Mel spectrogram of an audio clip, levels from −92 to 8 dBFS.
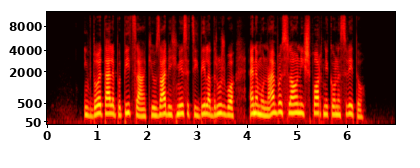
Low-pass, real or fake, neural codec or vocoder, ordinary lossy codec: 10.8 kHz; fake; codec, 24 kHz, 0.9 kbps, WavTokenizer, medium speech release version 2; none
